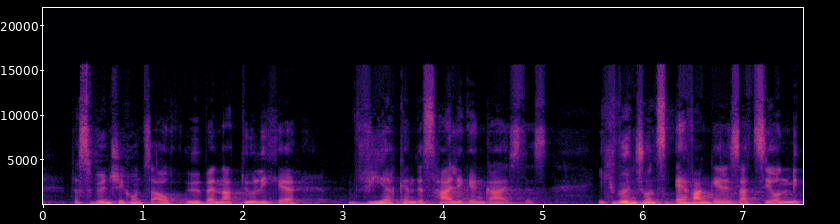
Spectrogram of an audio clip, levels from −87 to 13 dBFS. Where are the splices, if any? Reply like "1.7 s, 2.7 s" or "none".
none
